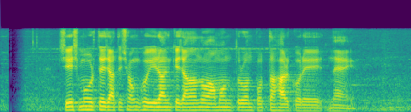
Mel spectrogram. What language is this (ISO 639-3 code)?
ben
